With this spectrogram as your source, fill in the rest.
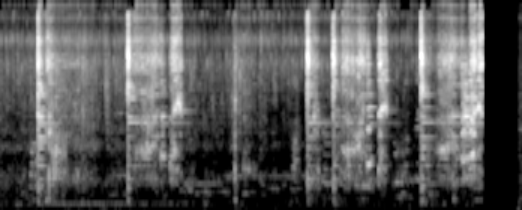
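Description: Shrimp curry with green chillies simmering in a pan, giving an intermittent bubbling, stirring clatter with louder bursts of utensil scrapes, close and moderately loud, ending in a sudden silence.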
